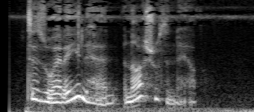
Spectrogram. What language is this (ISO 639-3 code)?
kab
